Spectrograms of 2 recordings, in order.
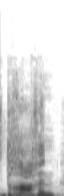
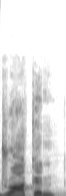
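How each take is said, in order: First: The word is said with a German-style pronunciation. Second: The word is said with an English-style pronunciation. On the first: The speaker calls it right. "it is a German pronunciation" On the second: The speaker calls it wrong. "actually it's not Draken"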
